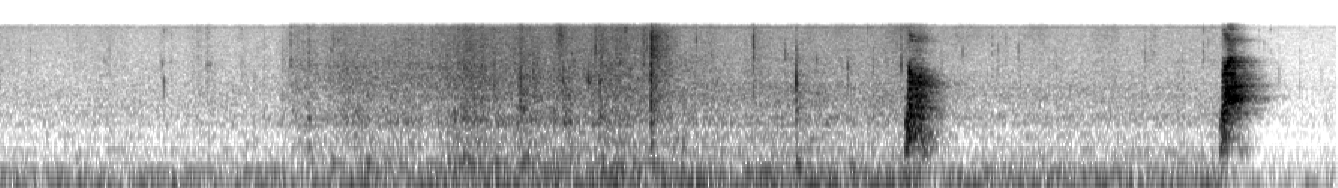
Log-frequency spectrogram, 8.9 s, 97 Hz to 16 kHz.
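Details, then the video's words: Yorkshire Terrier puppies at 32 days old give two short sharp yips late in the recording, after several seconds of low rumbling background noise and faint clicks. "Yorkie Puppies"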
